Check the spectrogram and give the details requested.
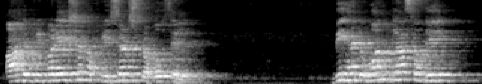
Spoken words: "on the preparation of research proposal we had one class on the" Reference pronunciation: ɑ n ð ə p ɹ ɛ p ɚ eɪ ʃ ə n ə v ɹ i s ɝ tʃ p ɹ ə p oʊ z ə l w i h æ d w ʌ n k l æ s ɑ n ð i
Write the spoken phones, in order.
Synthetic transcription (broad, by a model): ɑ n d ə p ɹ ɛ p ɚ eɪ ʃ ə n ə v ɹ i s ɝ tʃ p ɹ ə p oʊ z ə l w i h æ d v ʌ n k l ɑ s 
